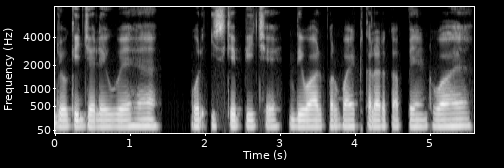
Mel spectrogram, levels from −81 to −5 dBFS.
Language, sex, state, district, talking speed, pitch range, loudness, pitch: Hindi, male, Uttar Pradesh, Saharanpur, 170 wpm, 110-115 Hz, -18 LUFS, 110 Hz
